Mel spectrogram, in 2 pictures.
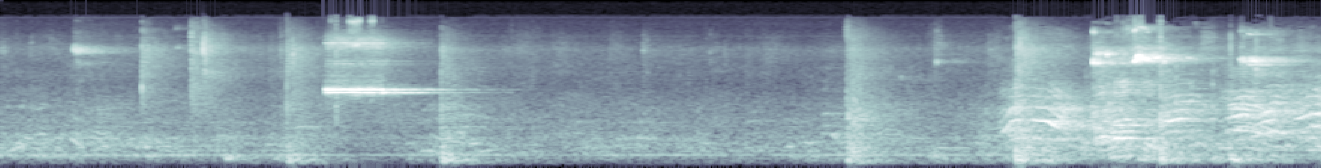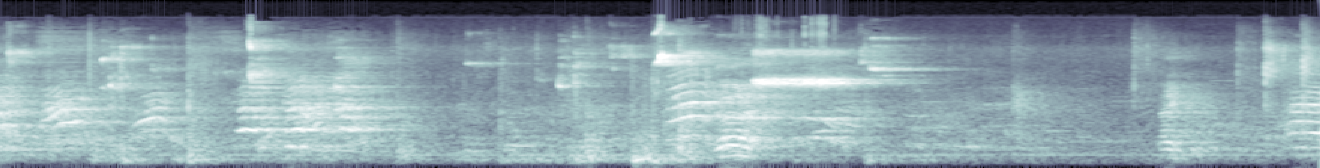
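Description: A volleyball is hit with sharp smacks in a large echoing gym.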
